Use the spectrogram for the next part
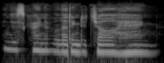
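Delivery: soft, unhurried meditation voice; guided meditation. Acted. Meditation coach relaxing listeners' face and jaw, soft guiding voice. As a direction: guide them gently into relaxation, leaving long pauses.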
